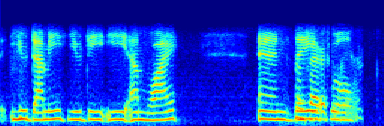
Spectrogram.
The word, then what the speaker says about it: Udemy: that they have I don't know if I pronounce the name of this company right but it's udemy ude my and theirs will they'll put their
